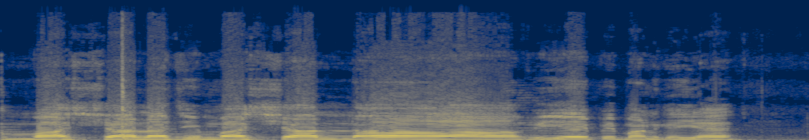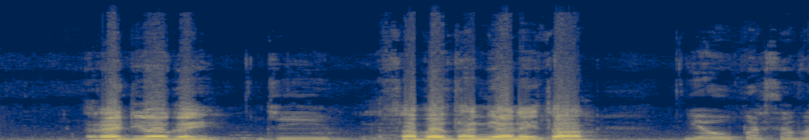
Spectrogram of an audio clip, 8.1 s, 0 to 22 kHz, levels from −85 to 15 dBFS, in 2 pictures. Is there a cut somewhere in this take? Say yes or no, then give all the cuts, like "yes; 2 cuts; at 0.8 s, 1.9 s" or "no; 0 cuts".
no; 0 cuts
